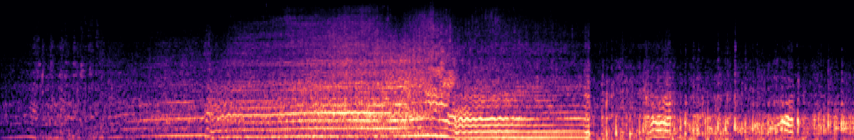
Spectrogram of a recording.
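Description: A rally car's engine at full throttle, growing louder as it approaches, then dropping in pitch as it passes close by about four and a half seconds in. The sound cuts off abruptly near six seconds and is followed by a rougher, choppier engine sound.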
